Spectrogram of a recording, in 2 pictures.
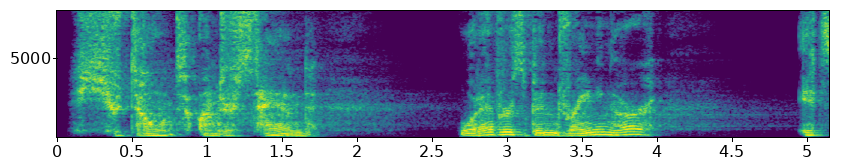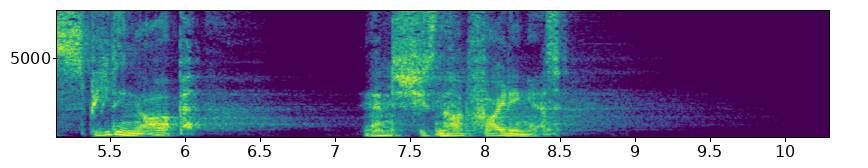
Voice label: Operator Voice; en; Warframe; Jade Shadows Quest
